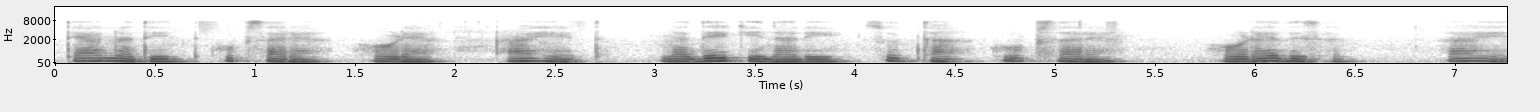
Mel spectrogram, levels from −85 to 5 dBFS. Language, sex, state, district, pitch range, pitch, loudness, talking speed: Marathi, female, Maharashtra, Sindhudurg, 155-175 Hz, 160 Hz, -33 LUFS, 115 wpm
